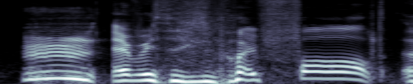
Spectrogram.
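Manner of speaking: high, slow whiny mock wail of self-blame; hammed-up woe-is-me, drawn out high; mock self-pity. To himself about the group, a high whiny mock lament.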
